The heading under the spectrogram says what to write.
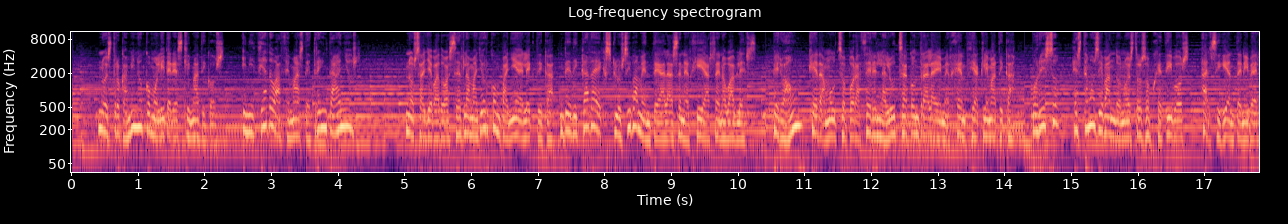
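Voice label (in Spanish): corporativo España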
